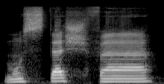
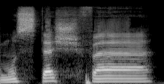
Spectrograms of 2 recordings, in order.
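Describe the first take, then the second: First: The word ends with a long a vowel. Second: The same.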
